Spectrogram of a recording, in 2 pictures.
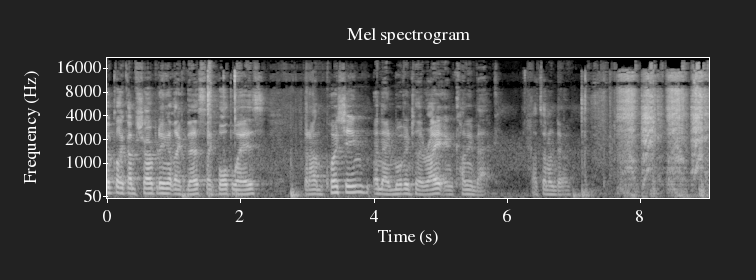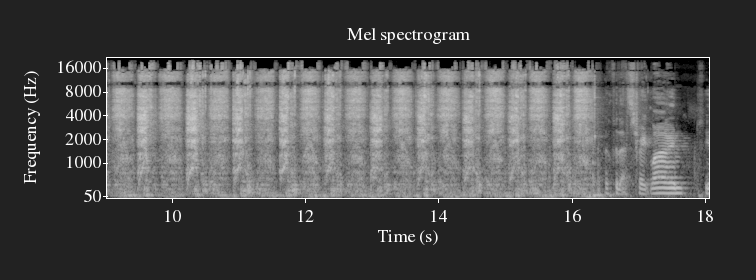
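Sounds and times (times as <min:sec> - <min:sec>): file rasping on chainsaw chain: 0:07.6 - 0:16.4.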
